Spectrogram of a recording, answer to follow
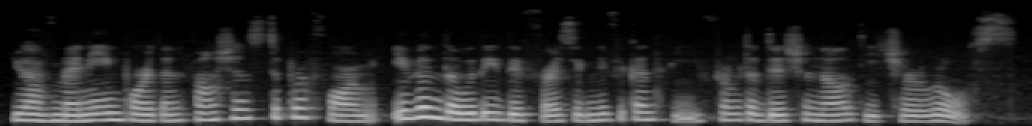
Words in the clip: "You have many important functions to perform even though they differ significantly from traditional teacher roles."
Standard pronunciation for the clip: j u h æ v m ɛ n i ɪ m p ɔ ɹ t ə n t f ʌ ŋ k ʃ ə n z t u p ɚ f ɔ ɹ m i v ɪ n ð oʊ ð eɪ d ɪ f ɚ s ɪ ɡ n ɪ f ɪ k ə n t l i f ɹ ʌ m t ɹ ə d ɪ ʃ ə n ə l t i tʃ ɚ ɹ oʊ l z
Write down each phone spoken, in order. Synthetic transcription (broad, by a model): j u h æ v m ɛ n i ɪ m p ɔ ɹ t ə n t f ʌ ŋ k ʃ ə n s t u p ɚ f ɔ ɹ m i v ɪ n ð oʊ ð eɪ d ɪ f ɚ s ɪ ɡ n ɪ f ɪ k ə n t l i f ɹ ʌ m t ɹ ə d ɪ ʃ ə n ə l t i tʃ ɚ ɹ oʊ l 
